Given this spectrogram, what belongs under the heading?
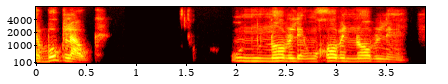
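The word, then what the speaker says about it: Buccleuch: noble el conde de bucklaw se escribe de una escritura en medio difícil se escribe algo así como con bosques no se pronuncia bucklaw un noble un joven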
